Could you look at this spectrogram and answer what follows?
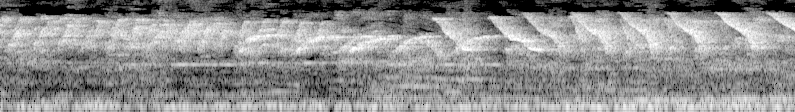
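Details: Bigsize AFS canary in green bon colour, its song a dense, continuous high chatter giving way to clear repeated downward-sweeping notes, several per second, against steady low background noise.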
